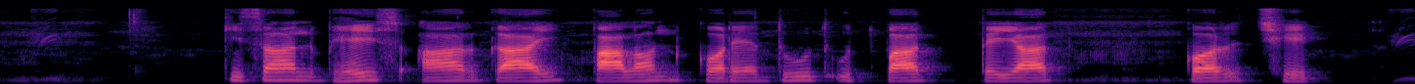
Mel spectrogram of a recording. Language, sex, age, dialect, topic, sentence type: Magahi, male, 31-35, Northeastern/Surjapuri, agriculture, statement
